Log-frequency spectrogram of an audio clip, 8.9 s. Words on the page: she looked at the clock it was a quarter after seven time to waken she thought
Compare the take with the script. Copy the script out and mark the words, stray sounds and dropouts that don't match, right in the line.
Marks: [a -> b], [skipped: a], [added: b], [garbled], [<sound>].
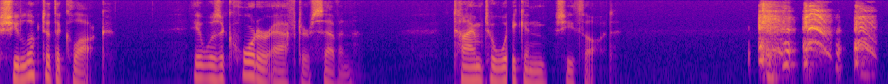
she looked at the clock it was a quarter after seven time to waken [dropout] she thought [cough]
